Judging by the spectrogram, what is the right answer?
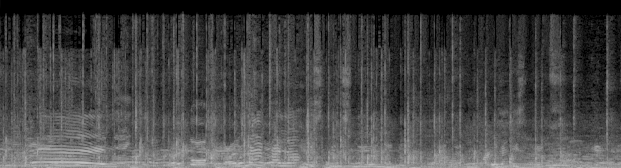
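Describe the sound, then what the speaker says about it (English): A crowd at an evening campaign event claps for the campaign co-chairs, the applause blending with cheering voices, music and general chatter in a busy, loud space. "Let's give them a big round of applause."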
